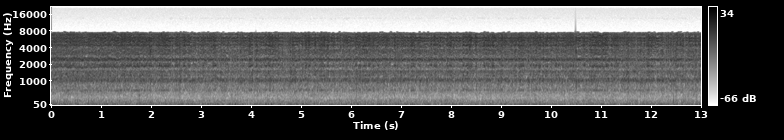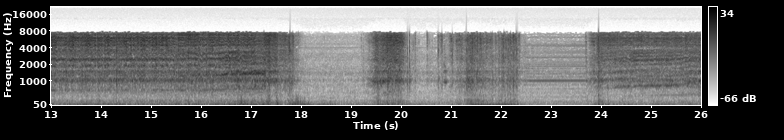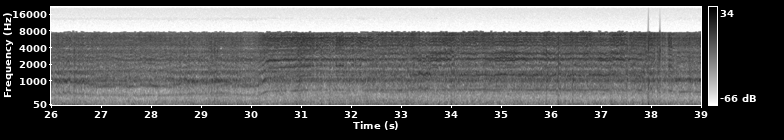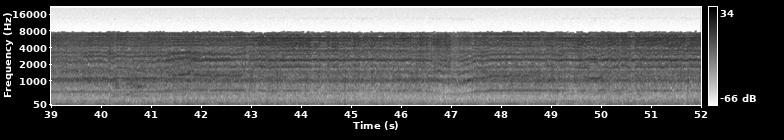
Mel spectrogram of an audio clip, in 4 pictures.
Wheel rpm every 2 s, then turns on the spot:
160, 160, 160, 160, 160, 160, 160, 160, 120, 20, 30, 20, 90, 100, 100, 150, 160, 160, 160, 150, 150, 160, 160, 140, 160, 160.
16-18 20-22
